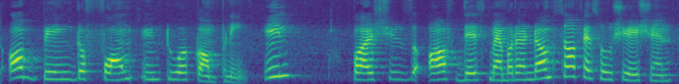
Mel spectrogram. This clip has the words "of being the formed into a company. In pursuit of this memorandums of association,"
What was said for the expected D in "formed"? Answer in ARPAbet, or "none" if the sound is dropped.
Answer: none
